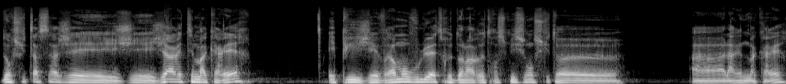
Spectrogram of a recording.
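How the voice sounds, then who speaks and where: On a very clean recording with a silent background, a man with a very deep, low pitch and a dark, mellow tone speaks at a moderate pace with fairly even intonation. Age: 40s. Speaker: retired kickboxing champion and coach. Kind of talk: interview. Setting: studio.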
